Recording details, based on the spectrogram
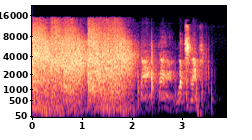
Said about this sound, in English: Jingles, rip open that sack of flour. Now? Yeah. I said. Now throw that sack of flour, Jingles. Okay, here goes.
